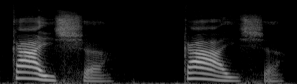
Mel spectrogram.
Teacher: você abre bem a boca para dizer olá e ue ele o som do I ele já sai mais fraquinho quando você já vai fechando a boca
